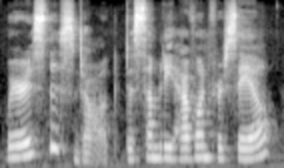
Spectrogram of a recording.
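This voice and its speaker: A woman's voice: fairly high pitch, brisk, darkish tone, close to an everyday voice. A woman voicing a patient, practical mother in a storybook, kind but firm and reasonable. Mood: interested.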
